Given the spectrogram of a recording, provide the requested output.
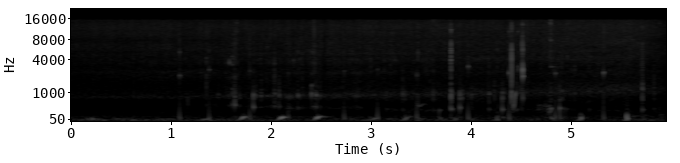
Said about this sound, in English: Yeah, that's sparkling grape juice. Oh, yeah, hold on. Let me let you listen to the pour.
